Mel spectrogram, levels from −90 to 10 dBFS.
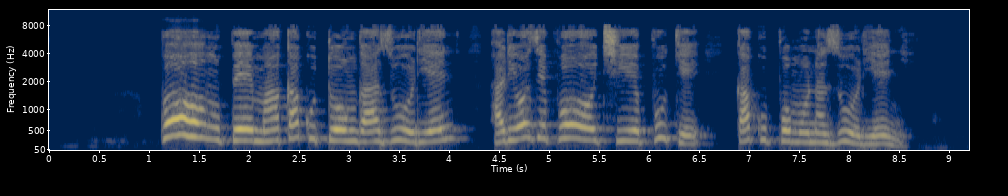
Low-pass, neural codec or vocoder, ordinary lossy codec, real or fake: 7.2 kHz; codec, 16 kHz, 16 kbps, FreqCodec, larger model; Opus, 24 kbps; fake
